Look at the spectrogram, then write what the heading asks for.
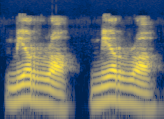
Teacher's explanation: gunnesiz şekilde katıyoruz yani şu ra harfi şeddeli gibi okunuyor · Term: idgam bila gunne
